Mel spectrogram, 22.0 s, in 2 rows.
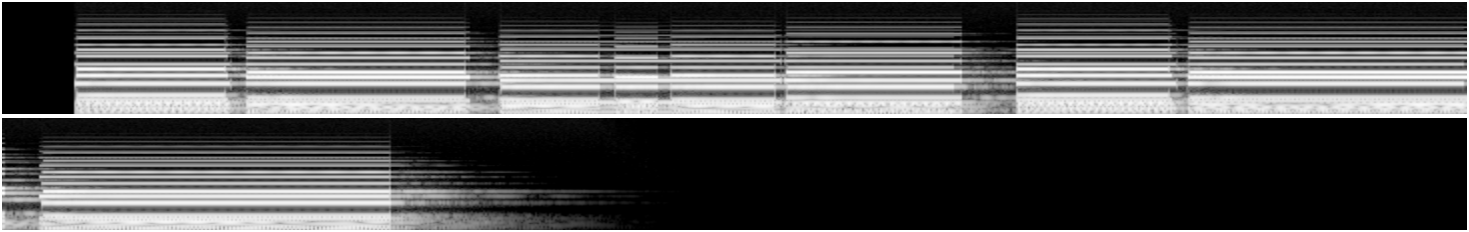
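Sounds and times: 
organ in a hall: 0.6s - 14.7s.

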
